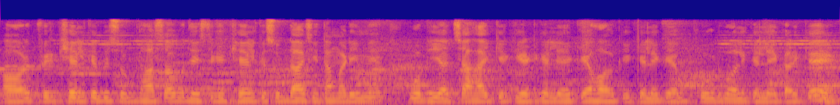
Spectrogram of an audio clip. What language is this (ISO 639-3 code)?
mai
